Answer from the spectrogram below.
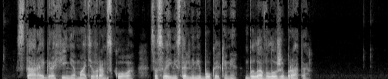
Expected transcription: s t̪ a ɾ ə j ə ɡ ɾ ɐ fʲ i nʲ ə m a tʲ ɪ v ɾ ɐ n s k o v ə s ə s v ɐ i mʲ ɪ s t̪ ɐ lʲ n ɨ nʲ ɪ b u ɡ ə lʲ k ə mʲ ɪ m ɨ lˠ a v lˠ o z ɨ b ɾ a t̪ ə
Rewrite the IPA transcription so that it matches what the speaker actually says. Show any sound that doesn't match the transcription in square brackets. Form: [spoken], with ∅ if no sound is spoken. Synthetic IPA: s t̪ a ɾ ə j ə ɡ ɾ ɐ fʲ i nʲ ə m a tʲ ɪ v ɾ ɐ n s k o v ə s ə s v ɐ i mʲ ɪ s t̪ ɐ lʲ n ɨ [mʲ] ɪ b u [k] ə lʲ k ə mʲ ɪ [b] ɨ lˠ a v lˠ o [ʐ] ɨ b ɾ a t̪ ə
